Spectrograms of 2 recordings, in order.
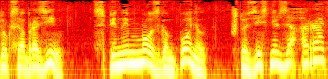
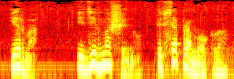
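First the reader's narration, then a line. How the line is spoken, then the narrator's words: Very calm. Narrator (Russian): Он сказал очень спокойно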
